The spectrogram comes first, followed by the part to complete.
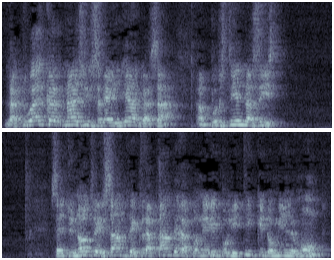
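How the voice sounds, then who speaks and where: An older man who grew up speaking Italian reads an open letter for a video, bluntly and indignantly, in an Italian accent. His voice sits high and a bit bright at normal speed, and the recording sounds echoey and distant from the mic.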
